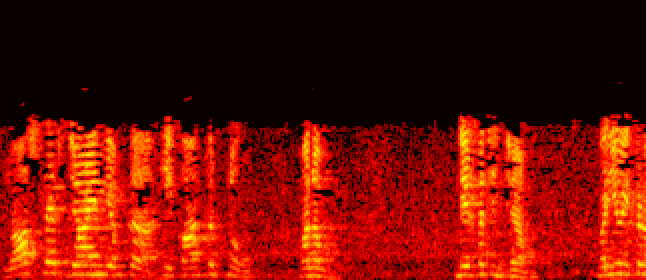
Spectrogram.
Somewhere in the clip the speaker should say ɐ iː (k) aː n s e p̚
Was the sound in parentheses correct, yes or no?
yes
